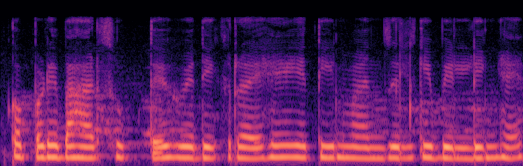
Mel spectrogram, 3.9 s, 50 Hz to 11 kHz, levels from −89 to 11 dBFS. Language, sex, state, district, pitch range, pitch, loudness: Hindi, female, Chhattisgarh, Korba, 215-230 Hz, 220 Hz, -15 LUFS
